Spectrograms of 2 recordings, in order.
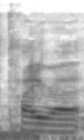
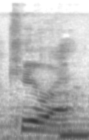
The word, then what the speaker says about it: Kyra: uh pronounce your name I know it's Kyra and I've literally never mispronounced it since can't remember what I used to call you Kira Kira that's what it was cuz that's how we would pronounce it in uh in the states but k i r is always like cure cure boom Another handle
